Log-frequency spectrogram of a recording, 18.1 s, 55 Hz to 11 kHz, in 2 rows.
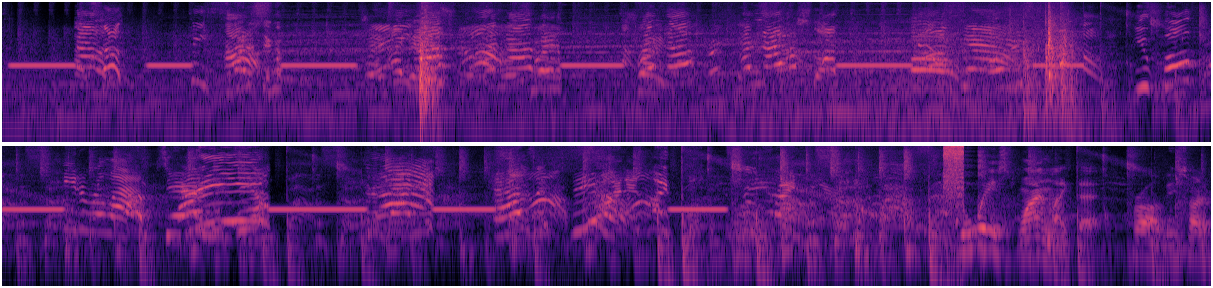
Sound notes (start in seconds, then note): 4.1 beep; 7.6 chair slamming; 11.0 beep; 13.9 hip hop music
